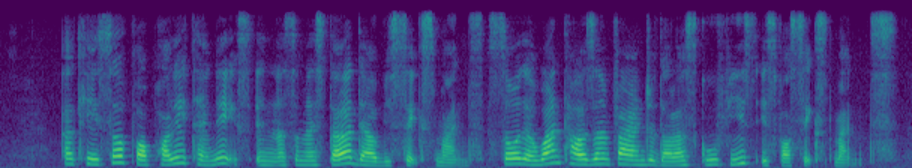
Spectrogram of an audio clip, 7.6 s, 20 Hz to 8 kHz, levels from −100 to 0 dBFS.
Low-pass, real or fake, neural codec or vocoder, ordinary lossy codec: 7.2 kHz; real; none; none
